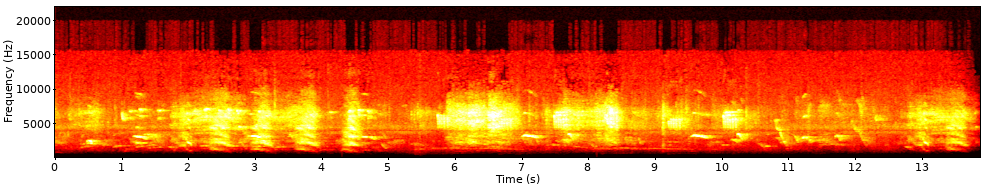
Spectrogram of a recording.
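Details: Curl-crested jay flock in the wild in Brazil, a corvid of Cerrado and Caatinga; long stretch of chattering, clicking and squawking calls in bursts, several birds overlapping throughout.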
